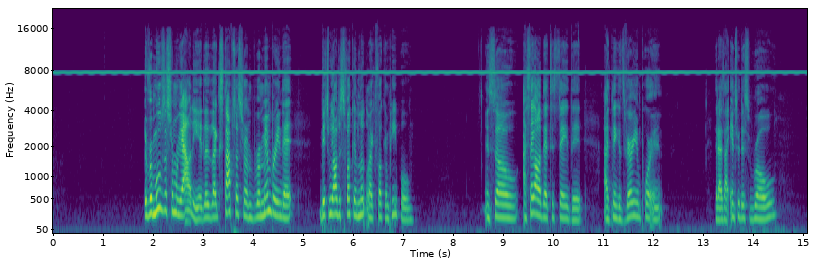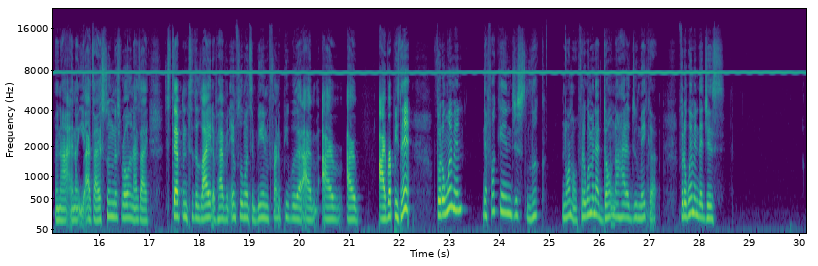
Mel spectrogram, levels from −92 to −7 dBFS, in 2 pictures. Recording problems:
high-pitched whine; loud; throughout; 7.5 kHz, 9 dB below the speech
uneven, jittery; strongly; from 5 to 28 s

